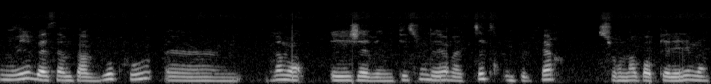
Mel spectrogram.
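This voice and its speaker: A woman speaks at a medium pitch in a dark, mellow, somewhat breathy tone. The sound is dry and close, with no echo. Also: ordinary pitch variation, moderate pace. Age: 20s. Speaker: podcast listener. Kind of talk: casual chat.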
